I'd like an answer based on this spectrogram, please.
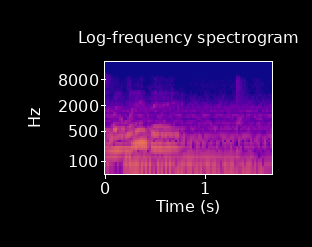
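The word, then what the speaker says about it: Elle: Vogue and one is l and yes I pronounced it correctly it's l and then I have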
